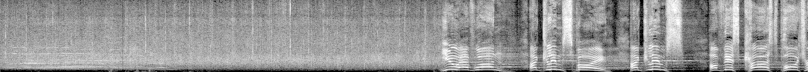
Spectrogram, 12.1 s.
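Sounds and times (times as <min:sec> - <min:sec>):
audience applause: 0:00.0 - 0:07.2
speech: 0:06.6 - 0:12.1.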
